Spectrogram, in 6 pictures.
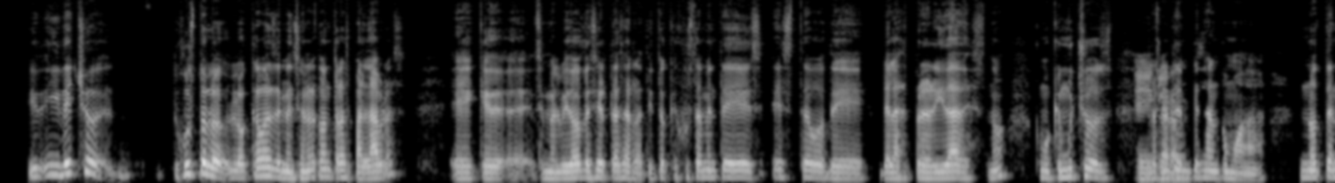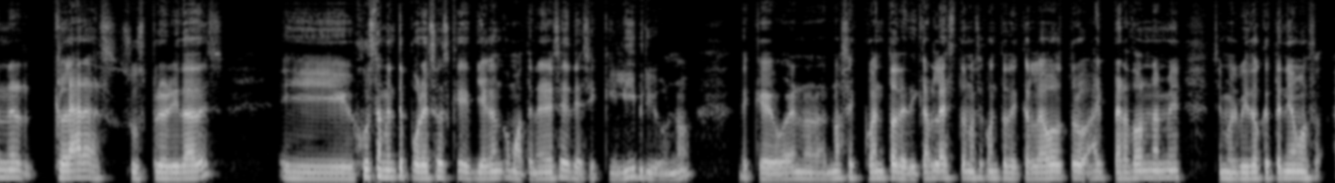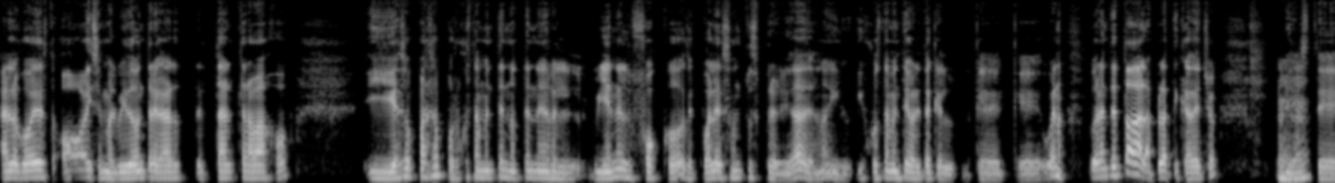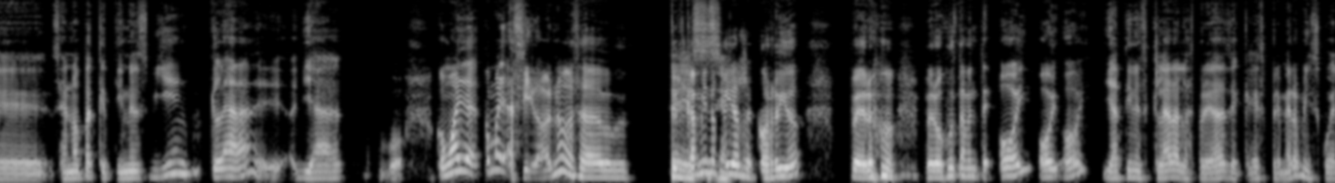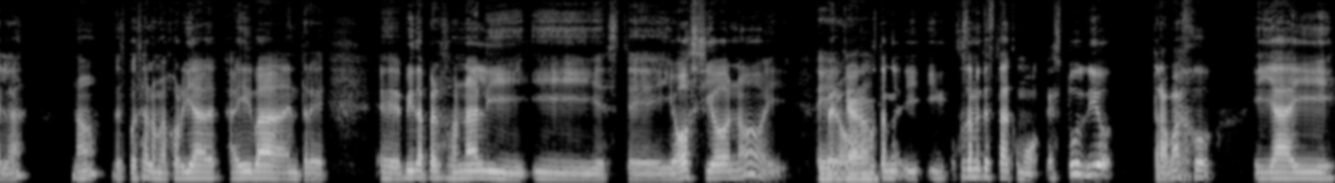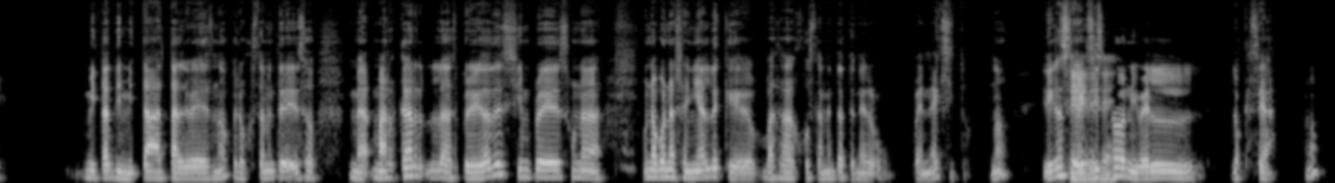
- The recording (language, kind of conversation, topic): Spanish, podcast, ¿Cómo gestionas tu tiempo entre el trabajo, el estudio y tu vida personal?
- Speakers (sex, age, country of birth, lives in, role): male, 25-29, Mexico, Mexico, guest; male, 30-34, Mexico, Mexico, host
- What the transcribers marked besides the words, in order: chuckle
